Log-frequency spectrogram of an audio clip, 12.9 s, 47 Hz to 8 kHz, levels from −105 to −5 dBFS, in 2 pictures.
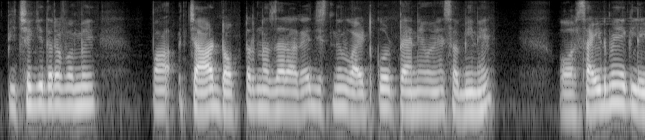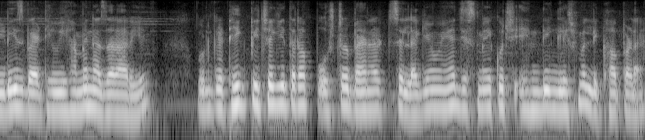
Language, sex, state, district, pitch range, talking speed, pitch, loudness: Hindi, male, Bihar, Jamui, 140-165 Hz, 230 wpm, 150 Hz, -26 LUFS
